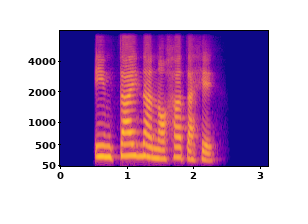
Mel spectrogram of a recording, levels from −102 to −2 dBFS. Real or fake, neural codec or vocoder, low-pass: fake; codec, 16 kHz, 0.2 kbps, FocalCodec; 7.2 kHz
